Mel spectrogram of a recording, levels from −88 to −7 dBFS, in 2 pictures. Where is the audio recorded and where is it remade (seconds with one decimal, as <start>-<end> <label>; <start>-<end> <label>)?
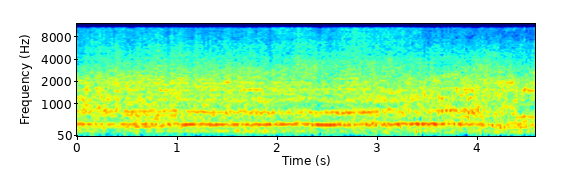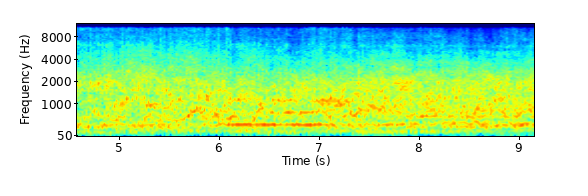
0.0-0.5 remade; 0.5-3.2 recorded; 3.2-9.2 remade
